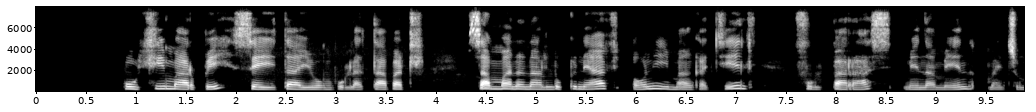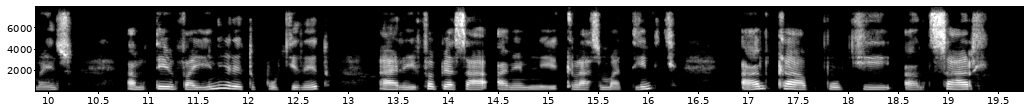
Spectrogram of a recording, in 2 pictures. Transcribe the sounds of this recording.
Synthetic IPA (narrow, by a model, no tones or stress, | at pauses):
b̥ukʲʰimaɾub̥ez̥eit̪aewmbuluəd̪̥abaʈ͡ʂə̥ | samimananəlukuniavi̥awnimaŋɡa̰kʰeli̥ | v̥ulupaɾʔasi̥menəmenəmajnt͡sumajnt͡su̥ | amit̪eniv̥ainiɾet̪ub̥ukʲiɾet̪u̥ | aɾifampiasaaneminḭklasima̰d̪̥inikʲə̥ | anikab̥ukʲʰiant͡saɾi̥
